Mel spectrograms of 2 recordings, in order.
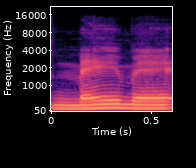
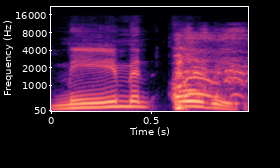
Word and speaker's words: Memeobi: If everyone's like, "That's May." I'm like, "It's meme. It's meme and obi."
